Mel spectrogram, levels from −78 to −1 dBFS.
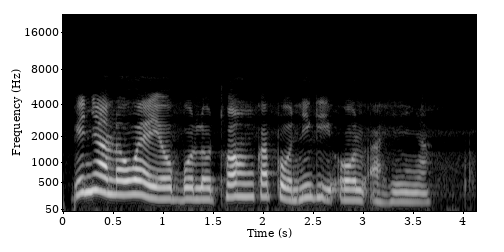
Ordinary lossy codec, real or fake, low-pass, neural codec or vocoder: none; fake; 19.8 kHz; vocoder, 44.1 kHz, 128 mel bands, Pupu-Vocoder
